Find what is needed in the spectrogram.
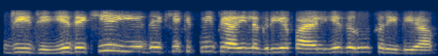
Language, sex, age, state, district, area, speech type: Hindi, female, 45-60, Rajasthan, Jaipur, urban, conversation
